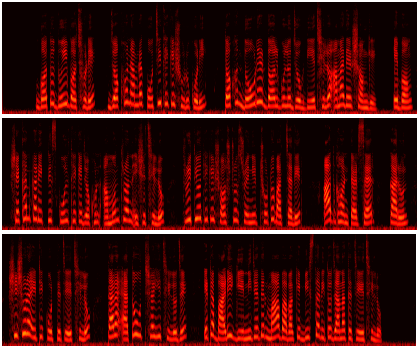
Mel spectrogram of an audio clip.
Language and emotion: Bengali, neutral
